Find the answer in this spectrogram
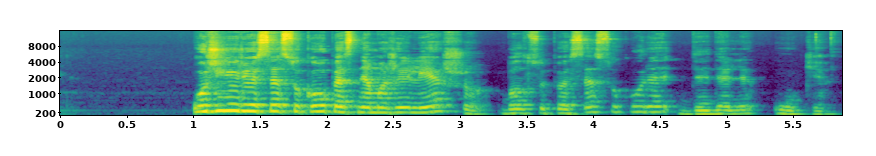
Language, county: Lithuanian, Kaunas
